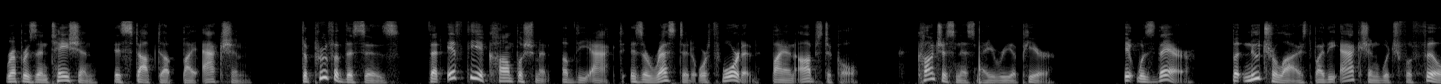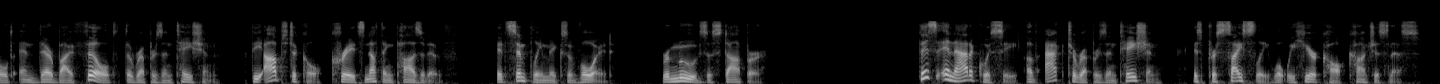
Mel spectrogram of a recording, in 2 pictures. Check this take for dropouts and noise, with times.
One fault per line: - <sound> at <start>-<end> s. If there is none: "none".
none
